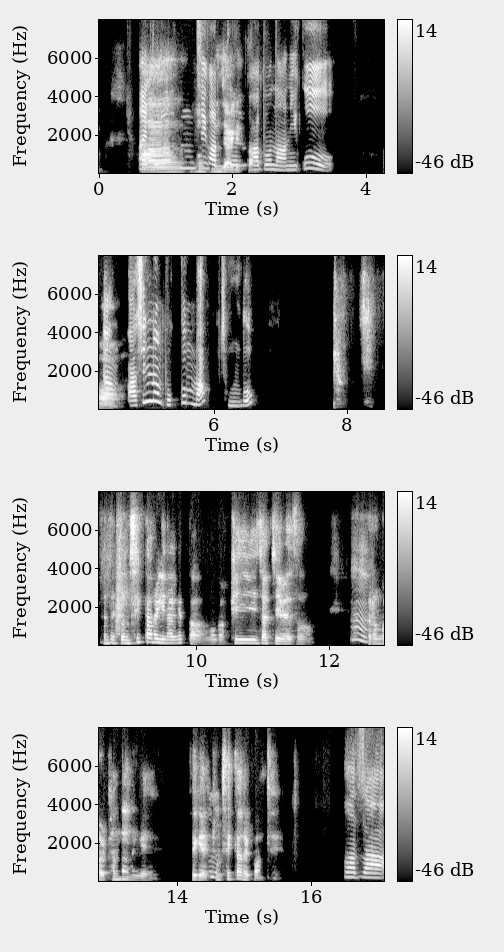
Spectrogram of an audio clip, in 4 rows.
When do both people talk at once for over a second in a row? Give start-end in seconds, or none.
0.6-2.4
